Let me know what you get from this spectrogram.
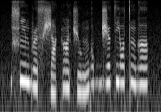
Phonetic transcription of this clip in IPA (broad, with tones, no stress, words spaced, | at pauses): ɕĩ˥bə˞˧s ʃɑ˩kɑ̃˧t͡ʃu˩ ŋɡɔ˥bd͡ʒə˞˥tjɔ˥tŋɡʌ˥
